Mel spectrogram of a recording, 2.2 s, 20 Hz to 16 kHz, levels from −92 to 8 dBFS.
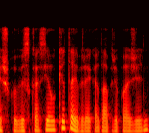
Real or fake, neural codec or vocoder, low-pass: real; none; 7.2 kHz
